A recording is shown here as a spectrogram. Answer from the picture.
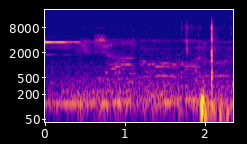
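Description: A bell-like ding dying away in the first half-second, then a faint quiet stretch with a soft tap near the end.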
